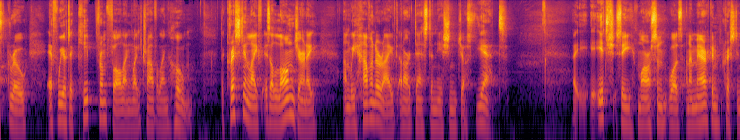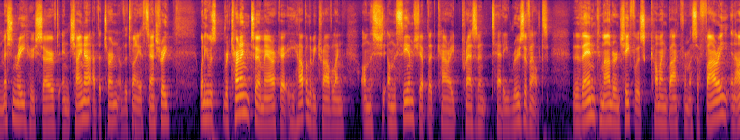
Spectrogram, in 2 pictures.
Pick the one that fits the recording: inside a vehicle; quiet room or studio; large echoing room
large echoing room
